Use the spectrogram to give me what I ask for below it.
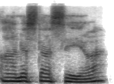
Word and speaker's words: Anastasia: it's just like that it rhymes with Maria it's Anastasia and uh in the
